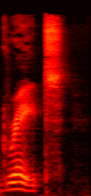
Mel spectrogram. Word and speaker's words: GLEAT: I also will say, I believe the username is The Great Muda, because that it's, I believe it's a pun on the new promotion Great, which is spelled G-L-E-A-T. – Sure. Yeah, I mean, you know, ours can often be given that L pronunciation in Japanese, so that's just how it goes.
